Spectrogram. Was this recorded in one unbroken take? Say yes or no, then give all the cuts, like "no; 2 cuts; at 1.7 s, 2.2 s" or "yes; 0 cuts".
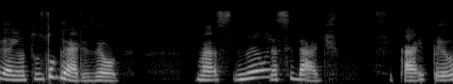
no; 1 cut; at 2.7 s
